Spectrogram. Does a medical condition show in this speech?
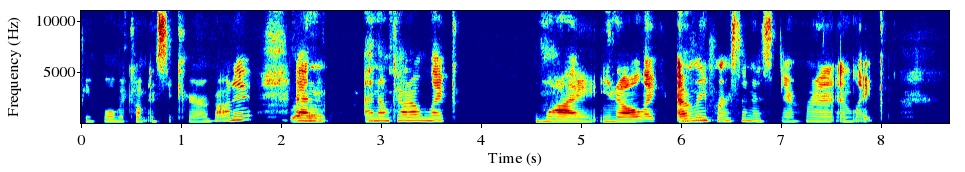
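Yes: cleft lip and palate.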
